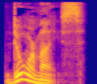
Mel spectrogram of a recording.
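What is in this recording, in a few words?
"dormice", British English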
